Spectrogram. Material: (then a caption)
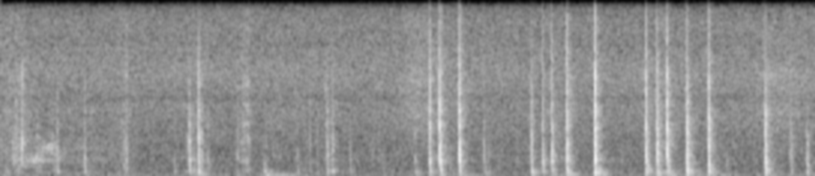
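Cardboard. Long painted fingernails of both hands tap and scratch on a closed, printed cardboard Crayola Fingerpaint Kit box, medium size and hollow with contents inside, lying flat on a table. Quick, dry clicks come in uneven bursts over a faint scratchy rustle, with each tap dying away almost at once.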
